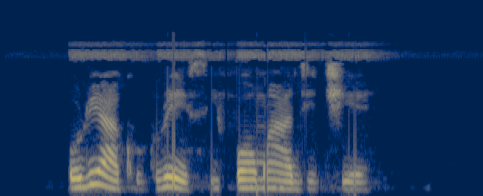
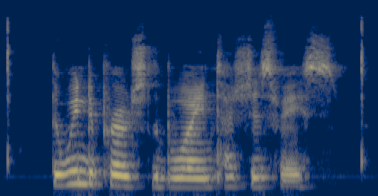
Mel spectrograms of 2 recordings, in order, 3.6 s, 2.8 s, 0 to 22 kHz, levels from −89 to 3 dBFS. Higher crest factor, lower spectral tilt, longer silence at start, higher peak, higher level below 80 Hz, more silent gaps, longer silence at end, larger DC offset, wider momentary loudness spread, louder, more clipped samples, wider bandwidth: about the same, 18 dB vs 16 dB; first, -4.5 dB/octave vs -1 dB/octave; about the same, 0.5 s vs 0.4 s; about the same, -10 dBFS vs -12 dBFS; first, -68 dBFS vs -82 dBFS; neither; first, 0.85 s vs 0.35 s; neither; about the same, 9 LU vs 8 LU; about the same, -27 LUFS vs -28 LUFS; neither; second, 9.6 kHz vs 15 kHz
